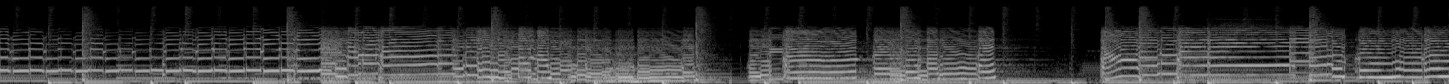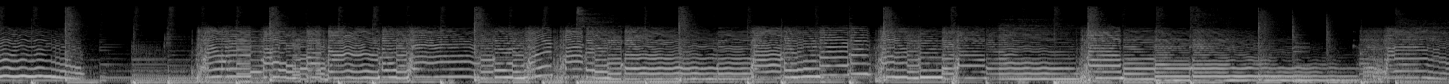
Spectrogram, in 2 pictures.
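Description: A digital gain stage was most likely switched without a ramp, producing a sudden gain jump: from 7.32 to 7.48 s the sound and its background noise drop together by about 10 dB, and from 24.08 to 24.48 s by about 6 dB.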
